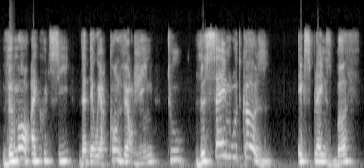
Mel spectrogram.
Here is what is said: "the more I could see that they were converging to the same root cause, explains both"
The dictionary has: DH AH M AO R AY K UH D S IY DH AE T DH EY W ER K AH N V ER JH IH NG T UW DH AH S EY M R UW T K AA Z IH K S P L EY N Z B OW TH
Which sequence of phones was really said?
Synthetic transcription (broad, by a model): DH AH M AO R AY K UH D S IY DH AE T DH EY W ER K AH N V ER JH IH NG T UW DH AH S EY M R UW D K AA Z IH K S P L EY N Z B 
